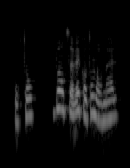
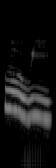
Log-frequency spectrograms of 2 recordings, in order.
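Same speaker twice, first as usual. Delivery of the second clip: slow, louder, gloating; the thief relishing the price, slow; malicious exclamation; 4 dB louder, much slower than usual. Acted. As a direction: savour his spite slowly. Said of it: "s'exclama le voleur avec une lueur malveillante".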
